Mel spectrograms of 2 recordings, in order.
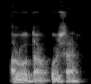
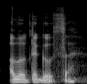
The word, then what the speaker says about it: Alutaguse: It's from what I've heard, it's exactly how most people pronounce it, but we say Alutaguse. Alutaguse.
